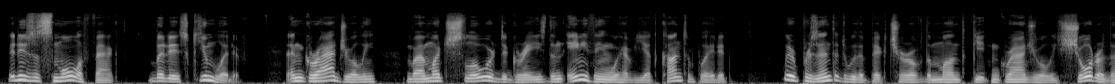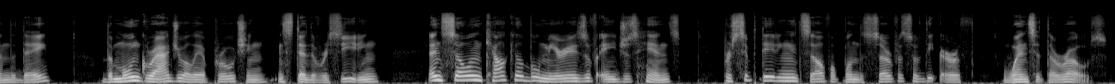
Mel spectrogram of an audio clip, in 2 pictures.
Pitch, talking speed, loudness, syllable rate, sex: 135 Hz, 165 wpm, -21 LUFS, 5.8 syllables/s, male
